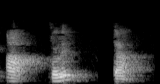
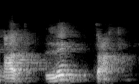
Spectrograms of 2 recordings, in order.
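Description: First: Atleta said a-tle-ta, with the tl kept together at the start of one syllable; Mexican pronunciation. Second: Atleta said at-le-ta, with the t closing the first syllable; Spanish pronunciation. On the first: Teacher showing the class the Mexican atleta, tl joined. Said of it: "En México se dice". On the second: Teacher showing the class the Spanish atleta, t and l split. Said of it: "en España se dice". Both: Shown as a demonstration.

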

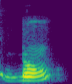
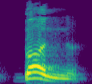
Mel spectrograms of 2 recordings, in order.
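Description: First: BON with nasal vowel, no N sounded; nasal masculine BON. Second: BONNE with oral O and released N; oral O plus N. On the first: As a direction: end BON in the nose, tongue not touching for N. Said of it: "Ya no se pronuncia como O". (BON nasal, sin N final) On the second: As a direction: lengthen BONNE, sounding the final N. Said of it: "se va a pronunciar como O y N". (BONNE con O oral y N pronunciada) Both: Shown as a demonstration.

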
